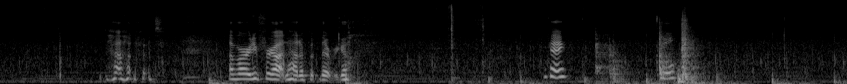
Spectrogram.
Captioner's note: laughs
